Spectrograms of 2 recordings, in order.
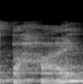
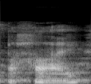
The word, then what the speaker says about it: Baha'i: forms of religious observance people who identify as baha'i this will come up in the cleavages section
